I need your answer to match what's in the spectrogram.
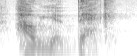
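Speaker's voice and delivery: bot afkappend, laag begonnen; geïrriteerde meute. Acted. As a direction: snauw hem af als de meute. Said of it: "De meute zegt". (de meute snauwt de blinde toe)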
